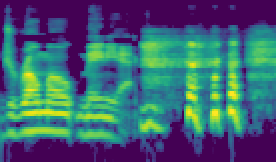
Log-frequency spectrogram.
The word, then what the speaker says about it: dromomaniac: go to your other passion what is a dromo maniac I get that question a lot I'm sure you can imagine and did I pronounce it correctly yes you did and a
